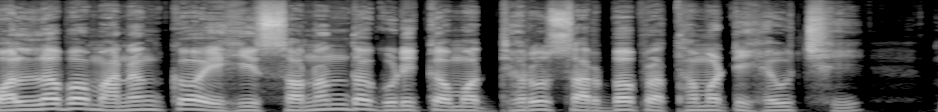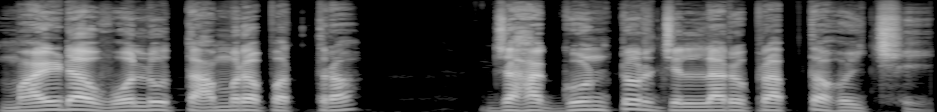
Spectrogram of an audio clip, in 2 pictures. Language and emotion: Odia, neutral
